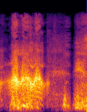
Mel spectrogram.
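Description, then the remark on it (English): A small, posh terrier in Queenswood growls and snarls, a loud throaty rumble that rises and wavers for most of a second, then breaks off into shorter, rougher snapping bursts. “Podcasters savaged by small ferocious by terrier.”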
